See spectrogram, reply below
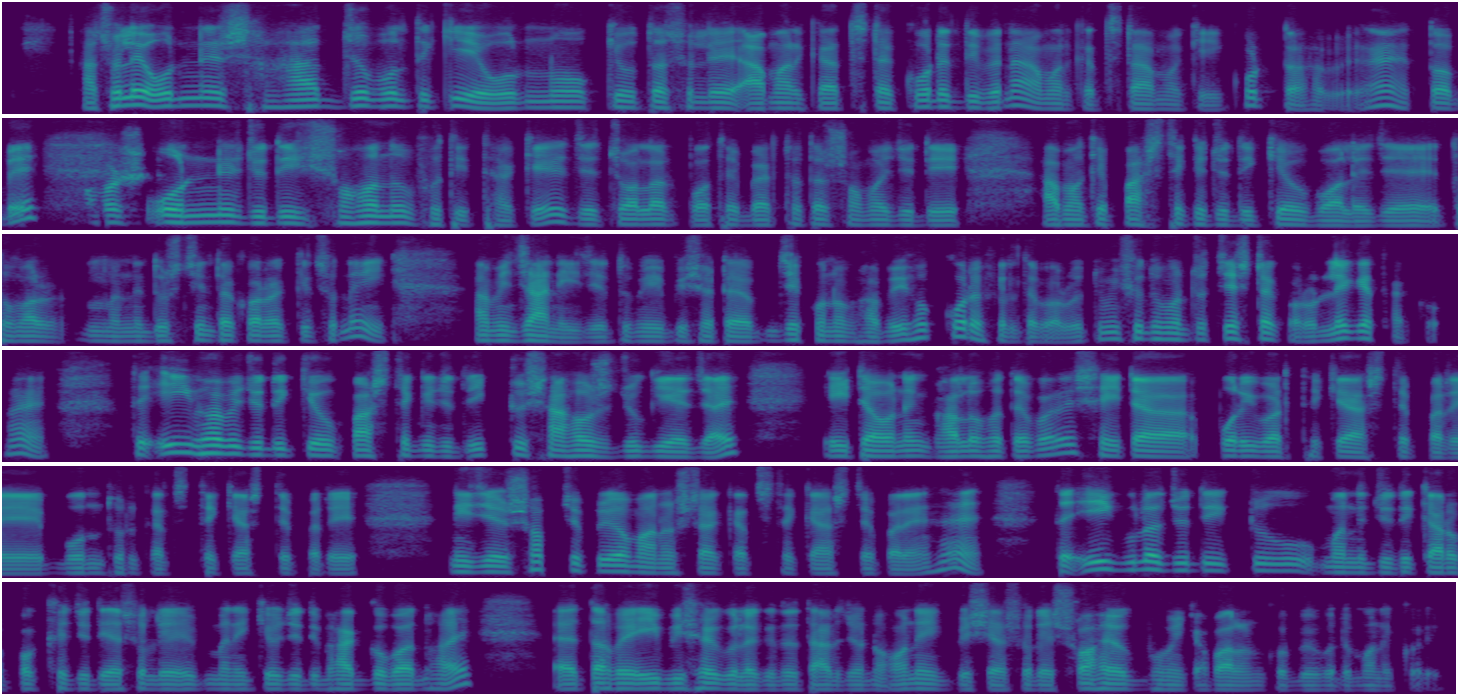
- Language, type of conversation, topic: Bengali, podcast, ব্যর্থতা থেকে ঘুরে দাঁড়ানোর সময়ে আপনি নিজেকে কীভাবে সামলান?
- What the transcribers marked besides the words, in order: other background noise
